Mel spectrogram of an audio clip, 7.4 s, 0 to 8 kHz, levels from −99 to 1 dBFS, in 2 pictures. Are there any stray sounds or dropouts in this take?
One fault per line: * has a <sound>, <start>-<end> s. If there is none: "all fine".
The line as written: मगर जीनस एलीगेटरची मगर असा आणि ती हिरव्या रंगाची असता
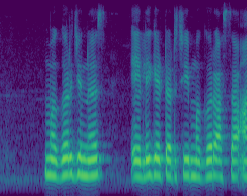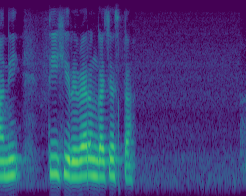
all fine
